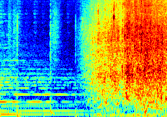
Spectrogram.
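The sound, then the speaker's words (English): Water laps and splashes gently along the shore of a Lake Superior bay, a steady wash of sound growing fuller after a low steady hum at the start; no one speaks. “As water laps along a Lake Superior bay,”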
